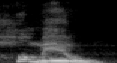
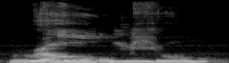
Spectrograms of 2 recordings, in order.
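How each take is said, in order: First: It is said with Portuguese sounds. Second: It is said with English sounds. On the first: "nós falamos Romeu" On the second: "Em inglês eles vão falar Romeo"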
